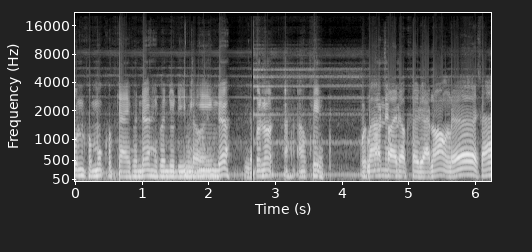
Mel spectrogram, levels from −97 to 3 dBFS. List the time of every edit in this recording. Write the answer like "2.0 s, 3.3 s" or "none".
2.7 s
